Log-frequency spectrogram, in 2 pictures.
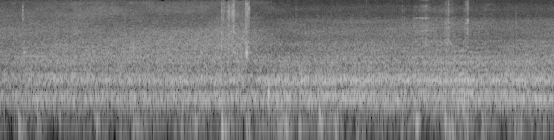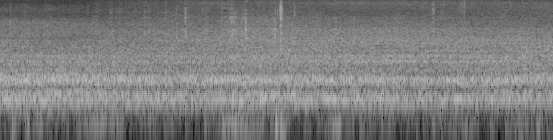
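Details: A loud, unbroken drone of many honey bees at a hive beneath rocks, found while hunting forest honey. The buzzing stays steady at a low, rich pitch, with occasional faint taps.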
